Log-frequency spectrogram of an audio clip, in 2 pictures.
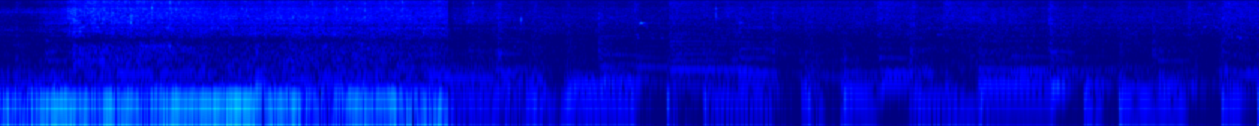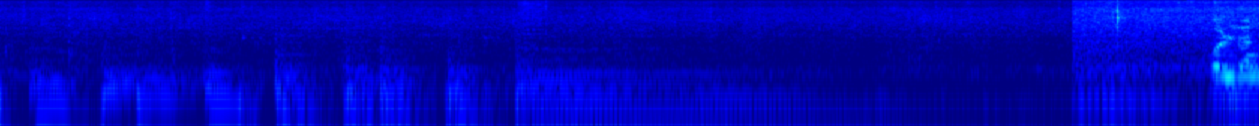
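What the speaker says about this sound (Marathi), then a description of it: "आता आपण यामध्ये वडे तळून घेणार आहोत." Kanji vadas fry in hot oil with a steady sizzle and crackle that keeps going. A louder burst comes at the start and again near the end, with no one talking over it.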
